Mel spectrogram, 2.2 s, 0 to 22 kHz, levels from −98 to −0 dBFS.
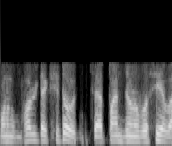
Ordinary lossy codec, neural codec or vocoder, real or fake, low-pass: none; none; real; 3.6 kHz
